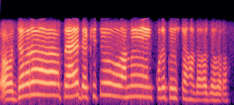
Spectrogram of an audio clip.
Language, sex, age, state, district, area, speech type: Odia, female, 60+, Odisha, Kendrapara, urban, conversation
